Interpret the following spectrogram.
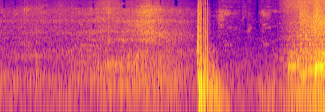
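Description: Low steady traffic background, broken about halfway by a single loud thump. Electronic music with a beat swells in near the end.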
